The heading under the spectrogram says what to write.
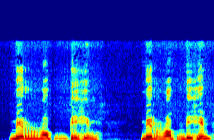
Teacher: memasukkan huruf pertama ke dalam huruf kedua dengan tidak berdengung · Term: idghom Bila Ghunnah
